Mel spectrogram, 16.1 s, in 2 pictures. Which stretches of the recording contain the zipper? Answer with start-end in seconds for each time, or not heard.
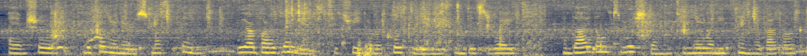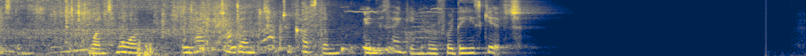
0.5-1.1, 10.3-10.9.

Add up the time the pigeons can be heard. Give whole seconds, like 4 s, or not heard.
12 s.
